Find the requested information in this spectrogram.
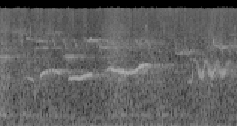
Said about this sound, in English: And that gorgeous lazy warble is the blackbird. Thank goodness it's common.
